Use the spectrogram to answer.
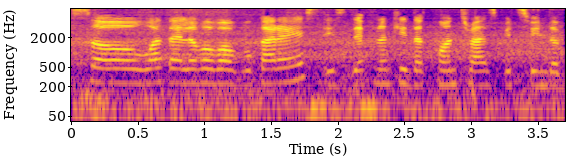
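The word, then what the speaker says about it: București: what are the two things you like or love about Bucharesti? Did I say it right? Bucharesti.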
